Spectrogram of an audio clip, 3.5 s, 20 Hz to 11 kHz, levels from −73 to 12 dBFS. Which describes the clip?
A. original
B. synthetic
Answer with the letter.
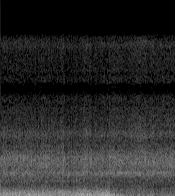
A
